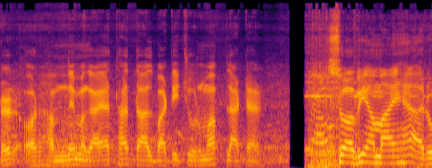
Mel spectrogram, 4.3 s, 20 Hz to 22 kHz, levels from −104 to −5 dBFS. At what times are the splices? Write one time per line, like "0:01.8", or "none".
0:03.0

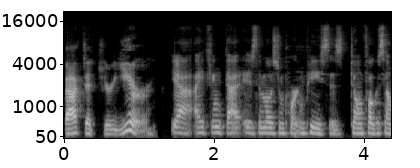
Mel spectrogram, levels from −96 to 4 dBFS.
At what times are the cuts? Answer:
0:01.2

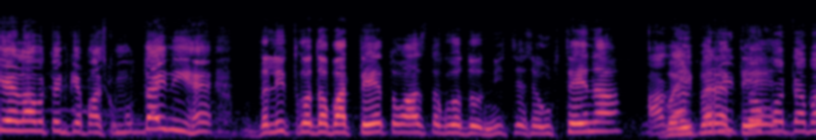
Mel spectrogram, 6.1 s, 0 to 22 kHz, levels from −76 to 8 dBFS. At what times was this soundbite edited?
0:01.7
0:04.8

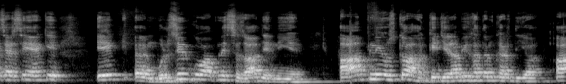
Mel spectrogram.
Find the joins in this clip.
none

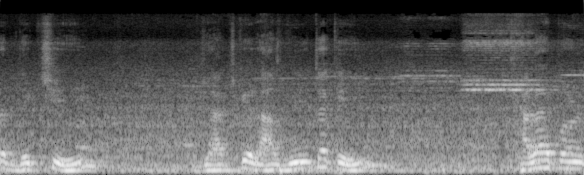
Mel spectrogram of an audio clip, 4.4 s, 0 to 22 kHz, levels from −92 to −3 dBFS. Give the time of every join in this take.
none

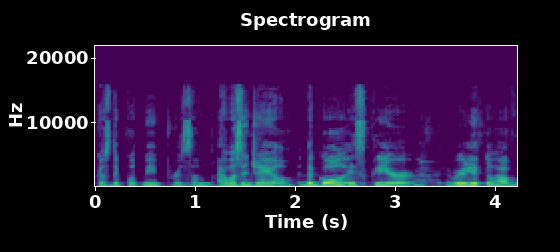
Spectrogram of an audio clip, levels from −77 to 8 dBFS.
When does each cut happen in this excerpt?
0:01.2
0:01.9

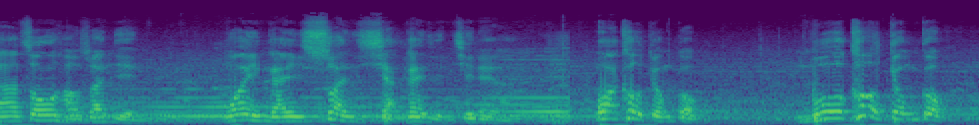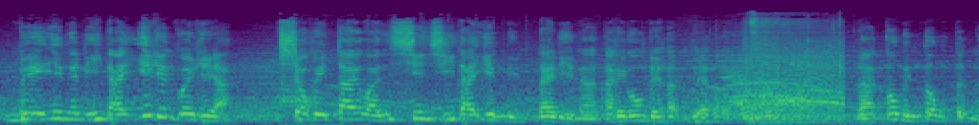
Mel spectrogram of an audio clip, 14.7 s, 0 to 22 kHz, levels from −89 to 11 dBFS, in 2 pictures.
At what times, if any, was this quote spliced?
0:04.3
0:09.5
0:13.7

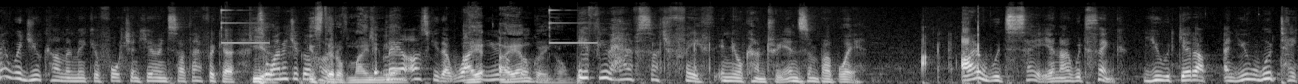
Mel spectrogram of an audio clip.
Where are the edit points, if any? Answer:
0:02.4
0:05.7

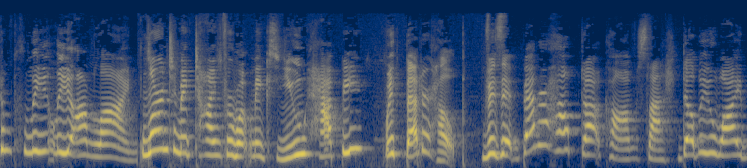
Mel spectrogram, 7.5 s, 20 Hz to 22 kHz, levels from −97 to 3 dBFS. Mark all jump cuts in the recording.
0:01.2
0:04.7

